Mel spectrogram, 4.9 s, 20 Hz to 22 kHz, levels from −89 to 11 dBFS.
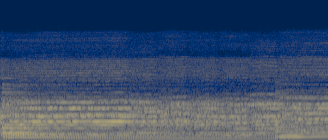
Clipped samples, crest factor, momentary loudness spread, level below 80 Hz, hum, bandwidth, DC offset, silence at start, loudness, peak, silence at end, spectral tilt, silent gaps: under 0.1%; 14 dB; 7 LU; -46 dBFS; none; 9.2 kHz; under 0.1%; 0 s; -26 LUFS; -12 dBFS; 0 s; -8.5 dB/octave; none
